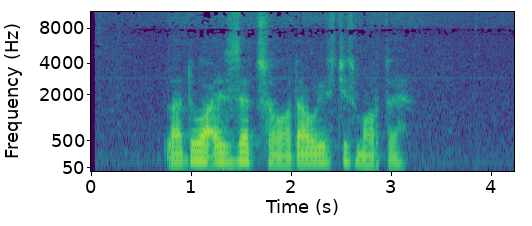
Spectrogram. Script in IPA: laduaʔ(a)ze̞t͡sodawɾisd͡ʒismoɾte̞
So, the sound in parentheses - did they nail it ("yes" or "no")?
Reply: no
